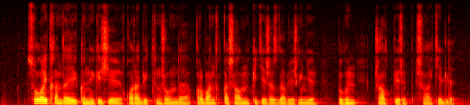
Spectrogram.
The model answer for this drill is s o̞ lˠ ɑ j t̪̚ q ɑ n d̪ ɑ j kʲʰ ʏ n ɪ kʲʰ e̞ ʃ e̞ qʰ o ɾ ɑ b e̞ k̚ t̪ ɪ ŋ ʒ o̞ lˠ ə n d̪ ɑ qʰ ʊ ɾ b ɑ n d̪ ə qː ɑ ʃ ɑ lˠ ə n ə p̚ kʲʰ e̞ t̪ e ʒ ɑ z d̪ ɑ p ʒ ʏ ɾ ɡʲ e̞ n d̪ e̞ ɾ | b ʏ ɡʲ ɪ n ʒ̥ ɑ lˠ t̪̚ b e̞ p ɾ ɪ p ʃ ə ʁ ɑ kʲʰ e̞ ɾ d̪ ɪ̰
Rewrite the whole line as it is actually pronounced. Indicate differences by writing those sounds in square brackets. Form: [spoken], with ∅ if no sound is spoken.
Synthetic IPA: s o̞ lˠ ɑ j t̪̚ q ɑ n d̪ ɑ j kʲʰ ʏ n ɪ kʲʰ e̞ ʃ e̞ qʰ o ɾ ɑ b e̞ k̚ t̪ ɪ ŋ ʒ o̞ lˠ ə n d̪ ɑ qʰ ʊ ɾ b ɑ n d̪ ə qː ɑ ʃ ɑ lˠ ə n ə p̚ kʲʰ e̞ t̪ e ʒ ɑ z d̪ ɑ p ʒ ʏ ɾ ɡʲ e̞ n d̪ e̞ ɾ | b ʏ ɡʲ ɪ n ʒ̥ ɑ lˠ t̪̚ b e̞ [∅] ɾ ɪ p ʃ ə ʁ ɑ kʲʰ e̞ [l] d̪ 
